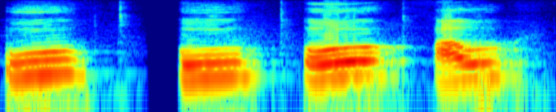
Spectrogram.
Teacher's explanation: होठ एकदम गोल हो जाते हैं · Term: वृत्ताकार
